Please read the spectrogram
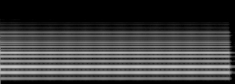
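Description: A single C-sharp note held steady in a melodica tutorial melody, with a bright, reedy, unchanging tone and no decay.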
